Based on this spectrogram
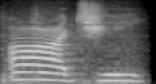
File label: "aw gee", g-rated swears; expletives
